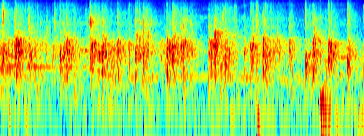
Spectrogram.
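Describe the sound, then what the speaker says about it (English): Quiet audience applause for two young door openers at a Clubhouse Live evening event, a steady dense patter of many hands clapping at a distance, fairly faint throughout. "Give them a round of applause."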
